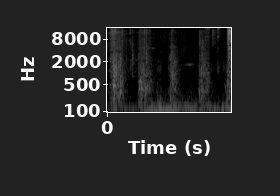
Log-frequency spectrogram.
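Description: Several soft footsteps as a person walks, over a low steady hum.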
